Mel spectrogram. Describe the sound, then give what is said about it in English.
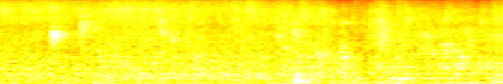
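A shower runs steadily with a hard, pulsing spray, a dense, hissing rush of water that stays loud and even throughout, with no voices. “Then she was into the shower, twisting the knob for a hard, pulsing spray.”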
